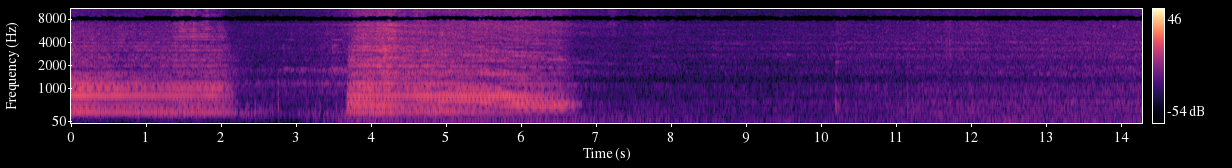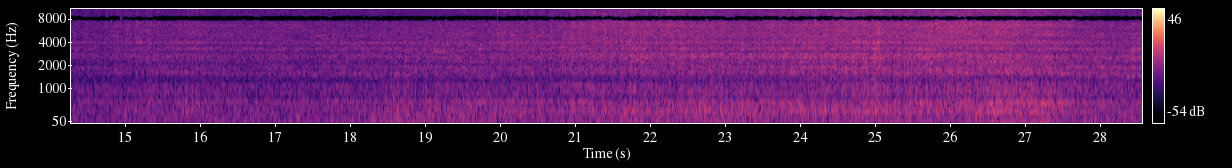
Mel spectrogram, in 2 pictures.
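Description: Locomotive air horn sounding two long blasts of a several-note chord, then the train rolling past, its rumble building and getting louder toward the end.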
